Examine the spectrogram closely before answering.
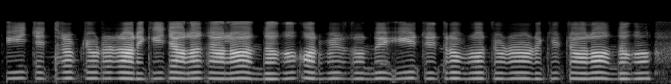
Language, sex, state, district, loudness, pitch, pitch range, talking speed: Telugu, female, Andhra Pradesh, Anantapur, -19 LUFS, 275 Hz, 270-280 Hz, 125 wpm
